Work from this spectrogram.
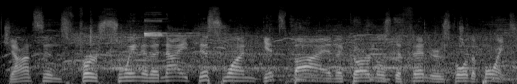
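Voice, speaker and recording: Male play-by-play commentator, American, higher-pitched voice, lifts into shouts on big points, loud arena din behind. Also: steady tone, normal speed. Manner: raises voice on big plays. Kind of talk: live sports commentary. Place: indoor sports arena during a match. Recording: loud gym noise, bouncing balls. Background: loud arena noise, balls bouncing.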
